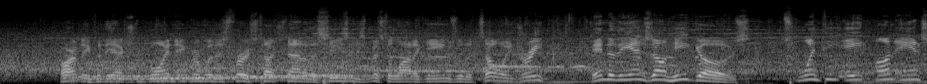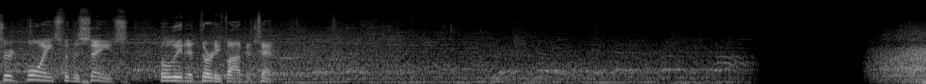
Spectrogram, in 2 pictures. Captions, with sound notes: Mm, Hartley for the extra point. Ingram with his first touchdown of the season. He's missed a lot of games with a toe injury. Into the end zone he goes. 28 unanswered points for the Saints who lead at 35 to 10. [pa announcement]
